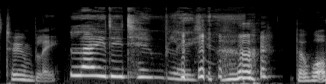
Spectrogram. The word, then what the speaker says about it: Twombly: So in the audiobook, it's Twombly.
